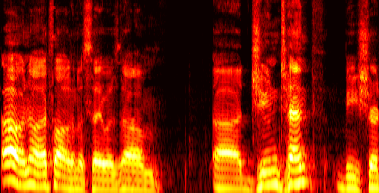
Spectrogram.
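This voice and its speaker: A man's fairly high-pitched voice on a very clean recording with a silent background. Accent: Maine. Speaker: podcast co-host. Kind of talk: casual chat. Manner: hesitant, many fillers.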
